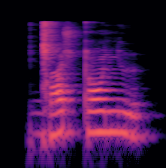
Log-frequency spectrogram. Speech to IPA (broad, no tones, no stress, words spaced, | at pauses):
ɡ͡ǁaʃ ʈɔ̃ɲɨ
